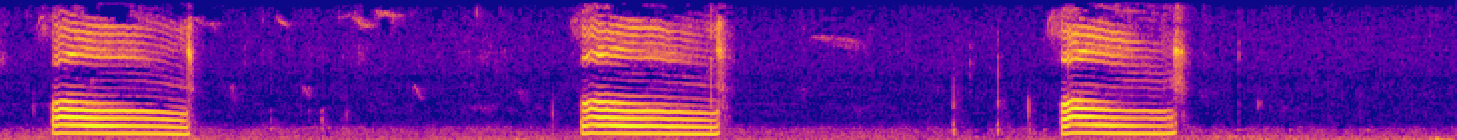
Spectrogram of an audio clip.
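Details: Bori, a stray cat out walking on a warm spring day, gives three clear, drawn-out meows, each under a second and spaced roughly two and a half seconds apart, over low outdoor rumble.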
